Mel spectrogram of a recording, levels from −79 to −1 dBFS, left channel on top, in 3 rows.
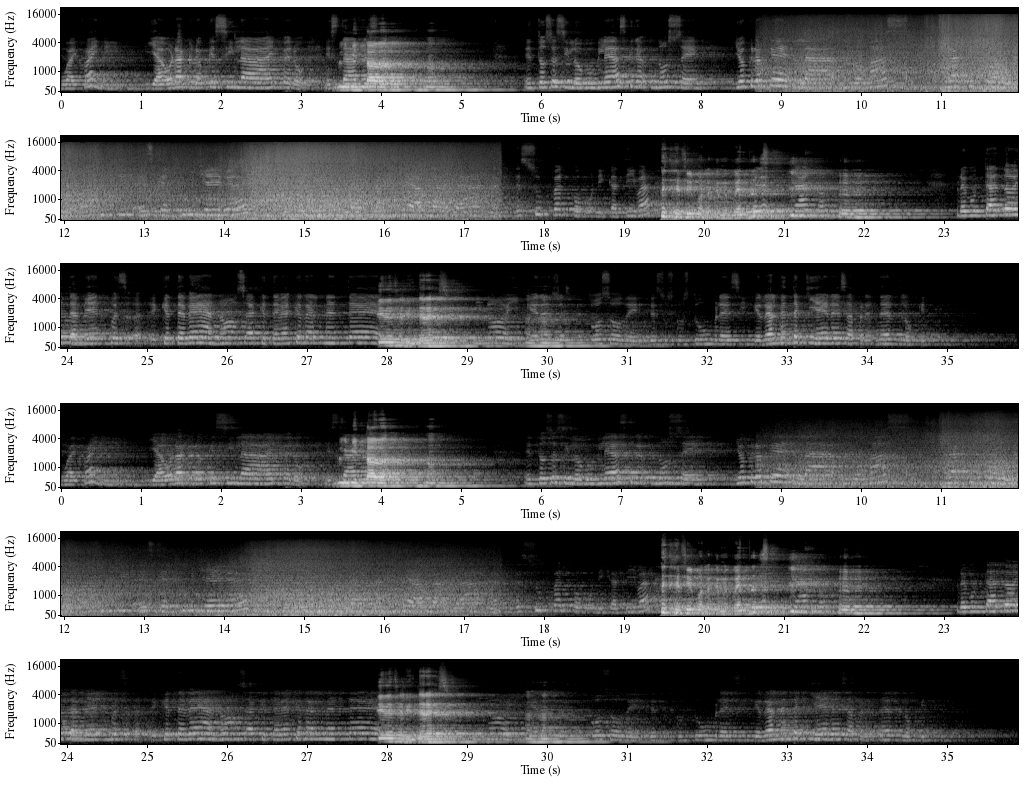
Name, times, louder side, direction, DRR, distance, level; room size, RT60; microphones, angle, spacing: voice 1, 0.0-4.2 4.6-4.7 5.8-8.0 8.4-10.3 10.7-19.3 20.0-21.5 23.2-28.3 29.1-30.3 30.6-34.7, left 2 dB, 85° left, 2 dB, 2.9 m, -32 dB
voice 2, 3.4-4.8 19.5-20.7 21.1-22.0 27.9-28.8 29.7-30.1, equal, 20° right, 0 dB, 3.0 m, -22 dB
sound 1, 8.7-17.5, left 4 dB, 60° left, 1.1 m, -30 dB
28.0 x 19.5 x 8.1 m, 3.0 s
head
